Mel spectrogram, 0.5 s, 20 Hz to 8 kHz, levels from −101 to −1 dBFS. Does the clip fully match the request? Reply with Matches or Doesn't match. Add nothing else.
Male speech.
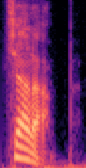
Doesn't match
